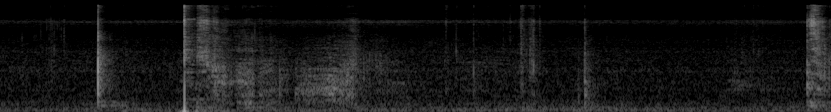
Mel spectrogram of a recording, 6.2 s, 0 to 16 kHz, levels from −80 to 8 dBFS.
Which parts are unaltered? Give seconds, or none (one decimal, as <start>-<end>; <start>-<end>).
0.0-6.2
